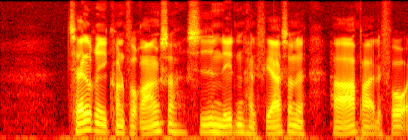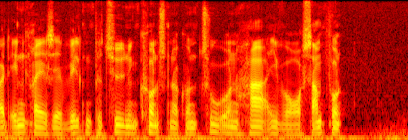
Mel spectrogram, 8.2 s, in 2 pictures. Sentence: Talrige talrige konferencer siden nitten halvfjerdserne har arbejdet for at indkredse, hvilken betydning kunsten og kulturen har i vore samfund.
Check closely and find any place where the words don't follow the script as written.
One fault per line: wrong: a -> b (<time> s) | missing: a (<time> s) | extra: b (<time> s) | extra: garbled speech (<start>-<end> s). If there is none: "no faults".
missing: talrige (1.1 s)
